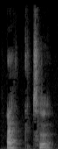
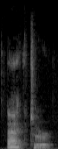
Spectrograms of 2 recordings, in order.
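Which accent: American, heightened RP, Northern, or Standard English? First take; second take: heightened RP; American. First: Said in a heightened RP accent. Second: Said in a General American accent. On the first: "heightened R P" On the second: "General American"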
